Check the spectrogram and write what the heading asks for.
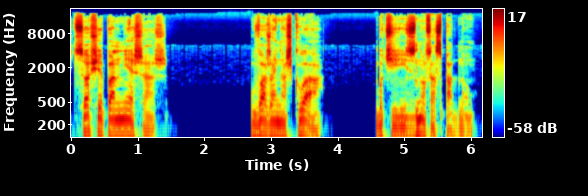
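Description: A man's voice: mid-range voice, very animated, a little slow, a bit bright, breathy edge, dry recording, clean studio sound, pitched above the performer's own voice, full character voice. Man doing a taunting young street thug. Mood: irritable taunting. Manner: irritable, taunting. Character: tall skinny crew-cut young thug, irritable.

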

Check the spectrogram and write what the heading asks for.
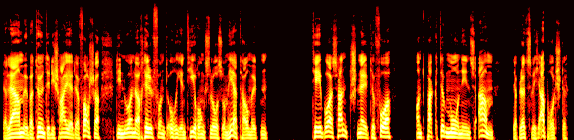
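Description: A man narrating an audiobook in a measured storytelling voice that slows for dramatic moments. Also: lowish voice, animated, dry recording, clean studio sound. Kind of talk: scripted narration.

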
